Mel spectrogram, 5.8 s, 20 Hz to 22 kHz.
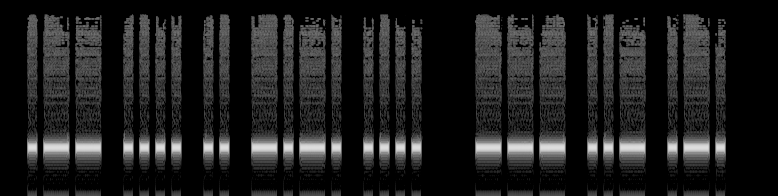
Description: Morse code, heard as a keyed tone, about 20 wpm, 1000 Hz. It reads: WHICH OUR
